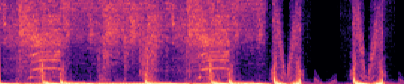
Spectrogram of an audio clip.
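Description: Techno DJ mix: a driving kick-drum beat over a steady bassline and hi-hats. About a second and a half in, the bass and hats drop out, leaving only a quick run of bare kick hits.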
